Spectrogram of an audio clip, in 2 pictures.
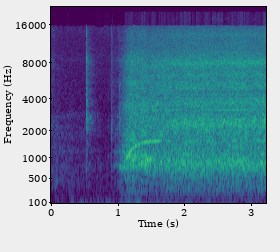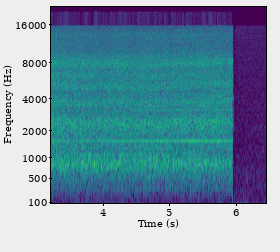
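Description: A hair dryer drying a watercolour painting, switching on with a click and rising to a loud, steady close-up whoosh with a thin whine, blowing continuously for about five seconds before cutting off sharply.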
